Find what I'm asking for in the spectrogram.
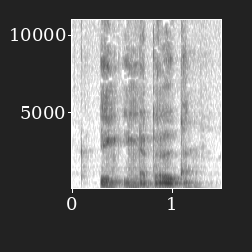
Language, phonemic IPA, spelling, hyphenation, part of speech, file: Dutch, /ˌɔn.ɔn.dərˈbroː.kə(n)/, ononderbroken, on‧on‧der‧bro‧ken, adjective, Nl-ononderbroken.ogg
- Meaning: uninterrupted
